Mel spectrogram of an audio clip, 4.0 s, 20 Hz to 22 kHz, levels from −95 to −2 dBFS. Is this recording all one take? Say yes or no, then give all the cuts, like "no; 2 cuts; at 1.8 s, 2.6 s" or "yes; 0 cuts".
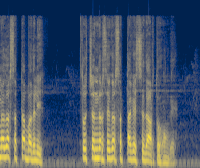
yes; 0 cuts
